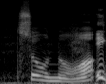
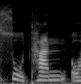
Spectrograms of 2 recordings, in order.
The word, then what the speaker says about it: 宿儺: 对，好，那就是两面宿儺。 – 宿儺，一个人在一个男哦，不念贪哦，嗯、念儺，呢乌哦儺二声儺。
